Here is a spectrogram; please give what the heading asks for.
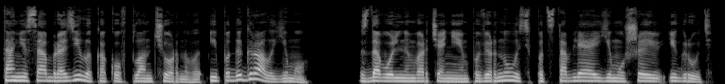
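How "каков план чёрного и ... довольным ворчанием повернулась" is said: usual speaking voice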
